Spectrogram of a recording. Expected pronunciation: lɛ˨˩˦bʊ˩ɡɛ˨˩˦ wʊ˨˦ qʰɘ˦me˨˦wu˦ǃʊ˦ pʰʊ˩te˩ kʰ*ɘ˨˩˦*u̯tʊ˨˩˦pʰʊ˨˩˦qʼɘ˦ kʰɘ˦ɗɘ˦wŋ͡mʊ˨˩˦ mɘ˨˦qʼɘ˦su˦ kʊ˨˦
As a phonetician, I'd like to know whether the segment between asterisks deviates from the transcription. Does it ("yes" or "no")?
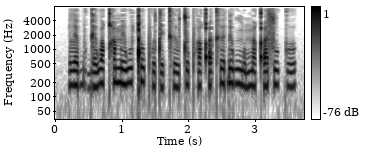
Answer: no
